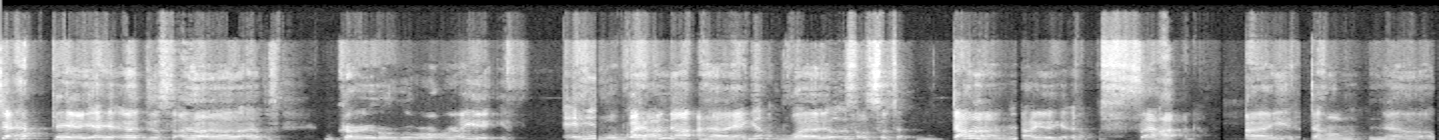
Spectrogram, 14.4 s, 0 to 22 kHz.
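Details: Vocal tremor in an adult woman, attributed to more than 50 years of narcissistic abuse and trauma that began at age five with her father and continued through abusive relationships; a real, not acted, condition.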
